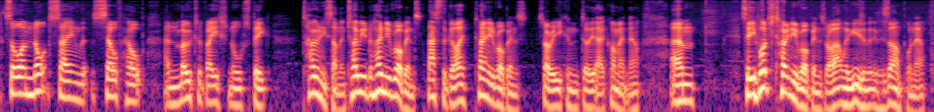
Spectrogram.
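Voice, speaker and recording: A man's voice: lowish voice, big pitch swings, quick pace. A man talking casually to camera about recovering from gambling, rambling and checking in with the viewer. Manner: rambling, conversational, checks in with "right?" and "okay?". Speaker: YouTube vlogger on gambling recovery.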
